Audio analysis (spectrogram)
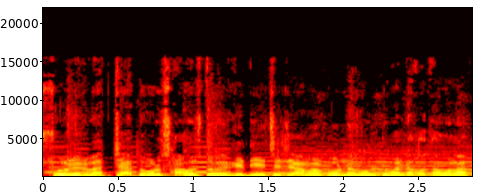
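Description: A man's voice: fairly high pitch, steady tone, very fast, over music, close to an everyday voice. A man playing a hot-tempered, blustering, foul-mouthed gang boss in an amateur comedy cartoon. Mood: angry, threatening. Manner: blustering, threatening, swearing.

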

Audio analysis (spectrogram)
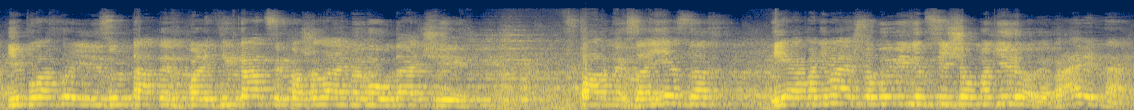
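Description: High-pitched man announcing over echoey PA. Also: fairly quick. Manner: loud energetic announcing, shouting to crowd. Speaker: event announcer. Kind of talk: live event announcing over PA. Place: outdoor drift track. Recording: echoey PA sound from far off with music.

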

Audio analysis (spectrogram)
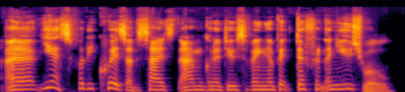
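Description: A man's voice: on the high side, big pitch swings, quick pace, a bit bright, no room sound, clean studio sound. A man on a podcast setting a quiz, chatting casually and reading riddles aloud.

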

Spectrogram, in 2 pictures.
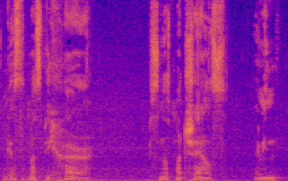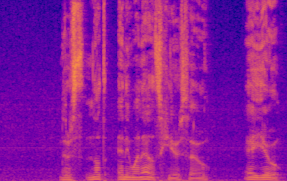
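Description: A man's voice: medium pitch, fairly even intonation, measured pace, darkish tone, a little hiss or hum, rough recording. Blunt, sweary man roleplaying a game. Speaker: game player speaking as his character. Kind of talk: in-character game roleplay commentary. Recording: faint music behind.

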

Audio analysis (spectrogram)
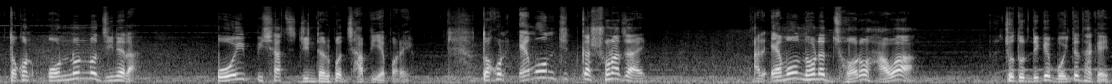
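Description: A man's voice: a little high, slight background noise. A man hosting a horror show, telling a story to listeners in a dramatic, emphatic, suspenseful manner.

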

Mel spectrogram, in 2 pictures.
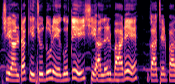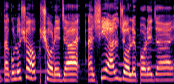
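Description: A woman's voice: on the high side, moderate pace. A woman narrating a scripted children's cartoon story. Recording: music bed behind the voice.

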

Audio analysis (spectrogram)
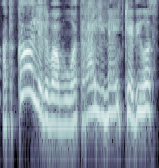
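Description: A woman's voice: high-pitched, expressive, rapid-fire, fairly bright tone, no echo. A woman playing a chatty married village daughter in a rural comedy cartoon, with a colloquial, rambling Varhadi Marathi manner. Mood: protesting, insistent. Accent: Varhadi Marathi, Vidarbha.

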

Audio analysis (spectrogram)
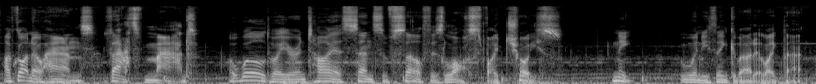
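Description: Very deep-voiced British male storyteller. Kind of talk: first-person scripted comic narration. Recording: loud music bed under the voice.

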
